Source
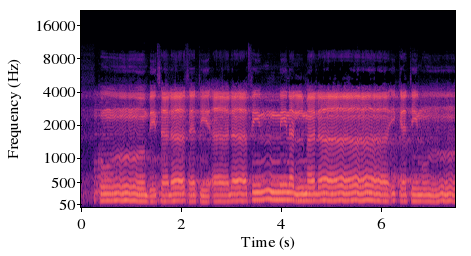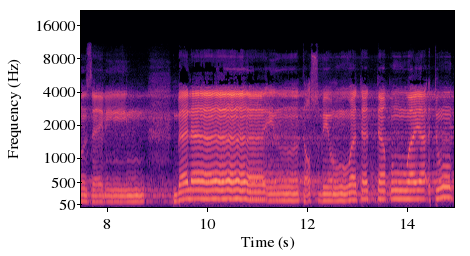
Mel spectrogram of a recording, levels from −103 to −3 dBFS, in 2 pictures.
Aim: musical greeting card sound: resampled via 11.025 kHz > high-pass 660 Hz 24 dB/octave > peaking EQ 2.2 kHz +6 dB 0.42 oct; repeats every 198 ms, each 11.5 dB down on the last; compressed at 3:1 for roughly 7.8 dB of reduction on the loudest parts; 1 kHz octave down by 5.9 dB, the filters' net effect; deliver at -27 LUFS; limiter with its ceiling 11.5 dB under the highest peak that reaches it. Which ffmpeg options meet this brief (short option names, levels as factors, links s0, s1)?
-af "equalizer=f=1000:t=o:g=-8,acompressor=threshold=0.0224:ratio=3,alimiter=level_in=2.51:limit=0.0631:level=0:latency=1,volume=0.398,aecho=1:1:198|396|594:0.266|0.0718|0.0194,aresample=11025,aresample=44100,highpass=f=660:w=0.5412,highpass=f=660:w=1.3066,equalizer=f=2200:t=o:w=0.42:g=6,volume=5.96"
